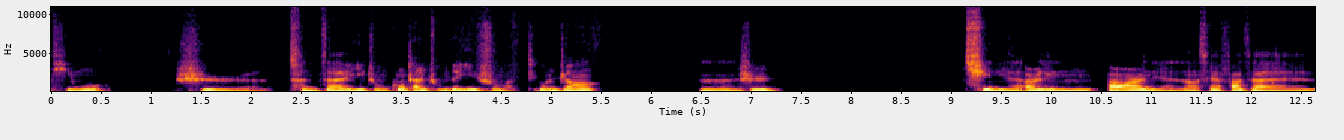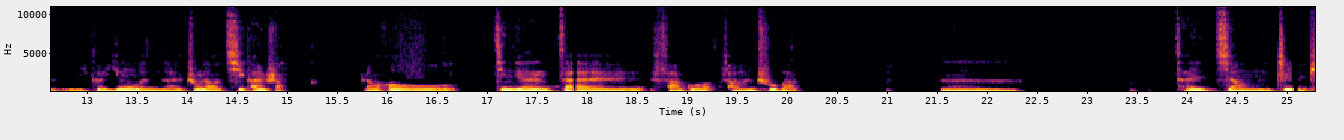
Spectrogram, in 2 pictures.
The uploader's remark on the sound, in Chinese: 本期节目为一次线上讨论的录音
